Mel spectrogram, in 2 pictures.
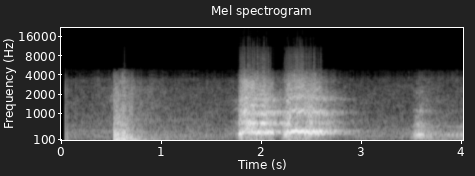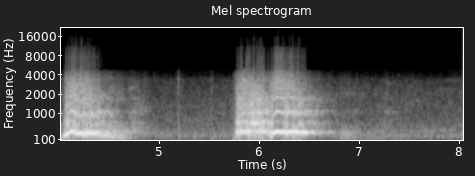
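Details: English Mastiff barking: deep, heavy woofs, some single and some doubled, each followed by a pause of a second or more, about four bursts in eight seconds, in a quiet setting.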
